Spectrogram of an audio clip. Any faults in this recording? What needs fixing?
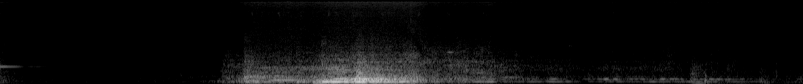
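Nothing needs fixing, as the signal holds steady throughout with no audible technical fault anywhere in the recording.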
